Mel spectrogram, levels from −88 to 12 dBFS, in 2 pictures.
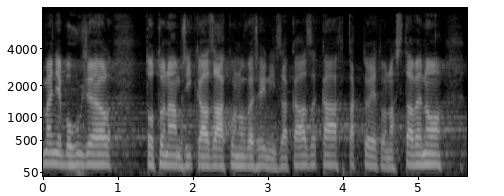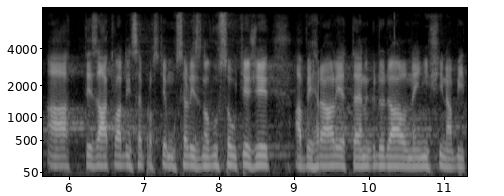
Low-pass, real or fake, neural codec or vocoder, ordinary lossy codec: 7.2 kHz; real; none; AAC, 48 kbps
